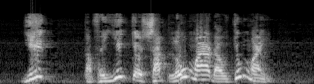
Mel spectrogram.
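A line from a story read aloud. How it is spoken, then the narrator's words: Shouted. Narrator (Vietnamese): tiếng hét đó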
